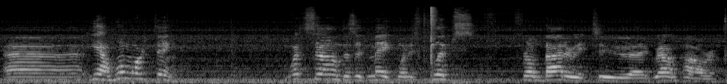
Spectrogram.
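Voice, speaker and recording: A man's voice: high voice, distant mic, noisy background. A man in his thirties from Norway, chatting casually in his home-built cockpit simulator, full of fillers and restarts while his son films. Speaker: flight simulator builder. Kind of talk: casual video request. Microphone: camera held by his son a few feet away.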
